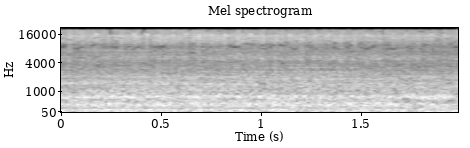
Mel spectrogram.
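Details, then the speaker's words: 2010 Ford Edge 3.5L V6 running after a brand new starter was fitted to replace the fried one; quiet, even idle hum holding steady with no catching, grinding or whirring. Normal idle. "but as you can see the 2010 Ford Edge 3.5 she is running we put the brand new starter in"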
